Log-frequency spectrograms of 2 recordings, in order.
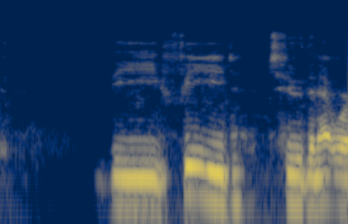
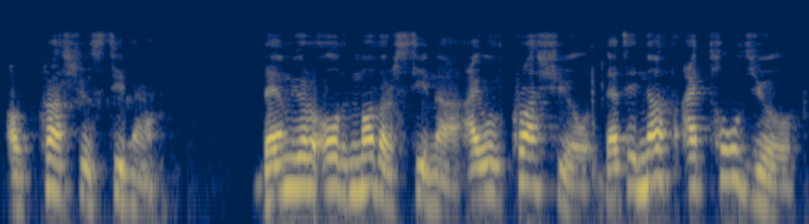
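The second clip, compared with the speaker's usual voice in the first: hammed-up fake Russian accent, pitched higher; 5 semitones higher than usual. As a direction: growl the threats like a sore-loser Russian wrestler. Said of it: "Do the old mother part".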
